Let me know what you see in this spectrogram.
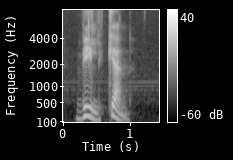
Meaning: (determiner) which (interrogative determiner); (pronoun) 1. which, what, which one(s), who (plural), whom (plural) (interrogative pronoun) 2. which, who (plural), whom (plural) (relative pronoun)
- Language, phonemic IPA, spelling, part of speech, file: Swedish, /ˈvɪ(l)kɛn/, vilken, determiner / pronoun / adjective, Sv-vilken.ogg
